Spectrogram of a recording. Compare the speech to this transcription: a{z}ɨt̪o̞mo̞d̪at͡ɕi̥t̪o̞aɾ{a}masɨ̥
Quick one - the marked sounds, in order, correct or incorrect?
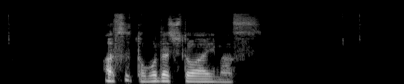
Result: incorrect: s, incorrect: i

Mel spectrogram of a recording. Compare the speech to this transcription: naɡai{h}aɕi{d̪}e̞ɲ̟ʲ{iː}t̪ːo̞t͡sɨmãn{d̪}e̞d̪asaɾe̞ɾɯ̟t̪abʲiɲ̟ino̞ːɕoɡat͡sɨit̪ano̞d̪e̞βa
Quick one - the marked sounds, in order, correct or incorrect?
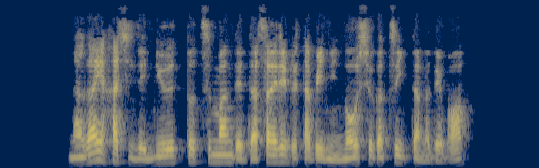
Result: correct, correct, incorrect: ɨː, correct

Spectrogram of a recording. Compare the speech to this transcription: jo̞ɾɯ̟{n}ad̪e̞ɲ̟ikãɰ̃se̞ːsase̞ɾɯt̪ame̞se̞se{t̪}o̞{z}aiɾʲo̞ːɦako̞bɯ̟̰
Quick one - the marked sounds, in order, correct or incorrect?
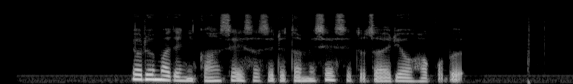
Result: incorrect: m, correct, correct

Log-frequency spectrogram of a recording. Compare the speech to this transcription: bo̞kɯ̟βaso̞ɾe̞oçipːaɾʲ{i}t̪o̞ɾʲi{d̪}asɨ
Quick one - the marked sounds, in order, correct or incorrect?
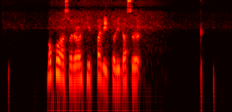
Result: correct, correct

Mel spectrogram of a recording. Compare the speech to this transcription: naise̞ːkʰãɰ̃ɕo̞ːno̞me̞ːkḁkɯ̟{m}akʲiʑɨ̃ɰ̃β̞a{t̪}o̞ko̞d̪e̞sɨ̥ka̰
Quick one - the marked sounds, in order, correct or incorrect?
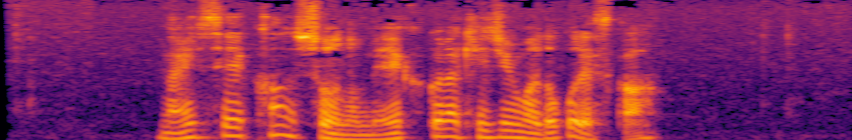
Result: incorrect: n, incorrect: d̪

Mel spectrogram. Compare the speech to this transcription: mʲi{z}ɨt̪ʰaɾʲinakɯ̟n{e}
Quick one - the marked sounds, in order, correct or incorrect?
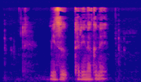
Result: correct, correct

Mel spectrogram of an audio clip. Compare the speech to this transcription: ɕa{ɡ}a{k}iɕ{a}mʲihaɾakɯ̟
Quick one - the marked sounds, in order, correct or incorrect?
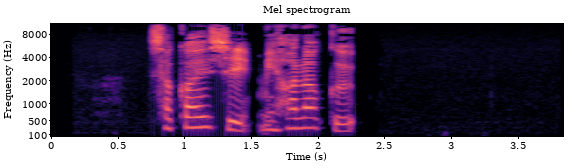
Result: incorrect: k, incorrect: none, incorrect: i

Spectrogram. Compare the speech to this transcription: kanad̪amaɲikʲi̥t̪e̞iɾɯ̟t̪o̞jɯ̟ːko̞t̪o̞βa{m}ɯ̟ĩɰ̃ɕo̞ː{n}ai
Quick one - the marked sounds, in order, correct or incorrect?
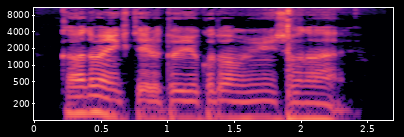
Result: correct, correct

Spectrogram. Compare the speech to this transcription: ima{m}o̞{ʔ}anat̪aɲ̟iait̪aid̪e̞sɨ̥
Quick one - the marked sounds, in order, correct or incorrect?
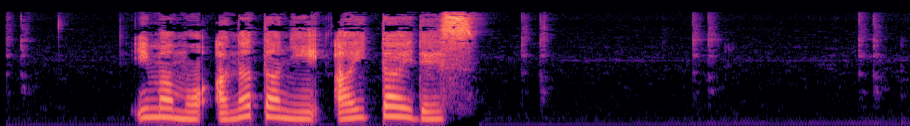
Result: correct, correct

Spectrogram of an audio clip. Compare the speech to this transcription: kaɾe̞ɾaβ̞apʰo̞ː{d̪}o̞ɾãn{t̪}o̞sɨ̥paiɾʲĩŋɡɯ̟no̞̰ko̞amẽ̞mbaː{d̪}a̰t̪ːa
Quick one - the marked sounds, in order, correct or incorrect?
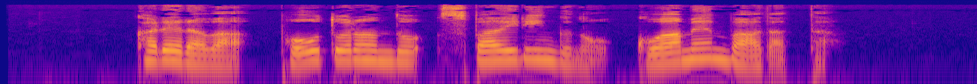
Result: incorrect: t̪, incorrect: d̪, correct

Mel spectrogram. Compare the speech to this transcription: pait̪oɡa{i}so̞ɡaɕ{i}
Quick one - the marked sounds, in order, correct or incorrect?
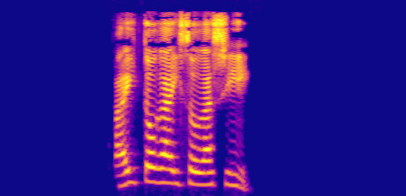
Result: correct, incorrect: iː

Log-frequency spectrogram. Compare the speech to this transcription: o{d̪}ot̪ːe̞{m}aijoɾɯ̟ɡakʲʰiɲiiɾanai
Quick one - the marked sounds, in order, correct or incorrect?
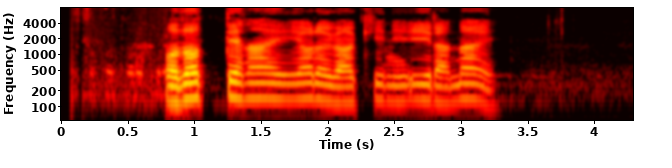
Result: correct, incorrect: n

